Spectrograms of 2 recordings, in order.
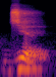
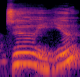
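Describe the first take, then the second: First: The two words merge into one j sound. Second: The two words are said as separate sounds. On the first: "eu vou falar j. É um som só" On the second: "ao invés de eu falar do you"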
